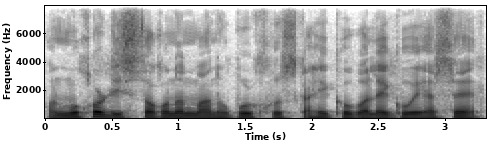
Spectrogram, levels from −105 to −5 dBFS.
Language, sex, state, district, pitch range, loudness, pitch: Assamese, male, Assam, Sonitpur, 110-125 Hz, -18 LUFS, 115 Hz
